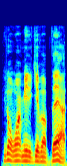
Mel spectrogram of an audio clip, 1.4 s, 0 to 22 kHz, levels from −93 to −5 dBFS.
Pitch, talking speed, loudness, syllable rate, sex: 120 Hz, 355 wpm, -15 LUFS, 6.4 syllables/s, male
